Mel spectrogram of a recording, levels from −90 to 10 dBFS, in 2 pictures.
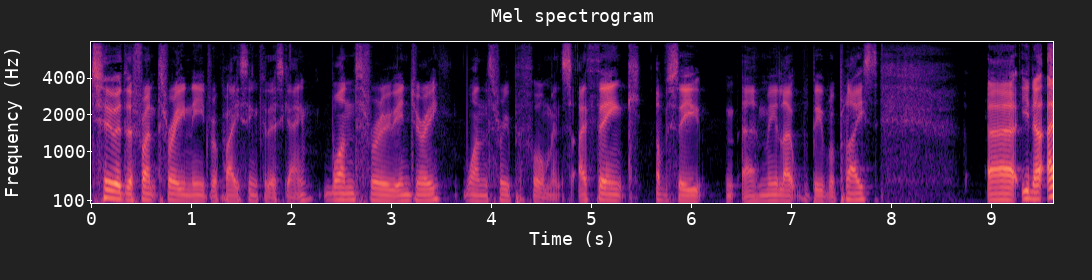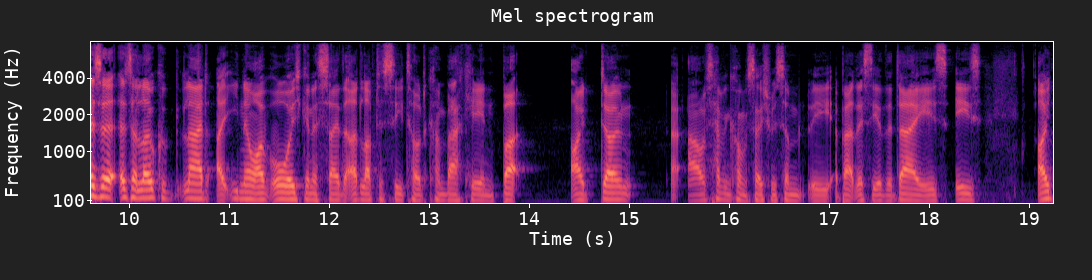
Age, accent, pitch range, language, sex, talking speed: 20-39, British, 105-130 Hz, English, male, 220 wpm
